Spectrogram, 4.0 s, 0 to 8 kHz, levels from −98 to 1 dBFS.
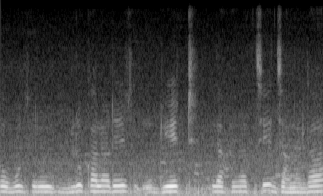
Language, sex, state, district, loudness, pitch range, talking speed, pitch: Bengali, female, West Bengal, Dakshin Dinajpur, -17 LUFS, 190-215 Hz, 150 wpm, 205 Hz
